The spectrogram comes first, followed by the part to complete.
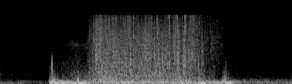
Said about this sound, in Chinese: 这发动机的声音听起来像心跳。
